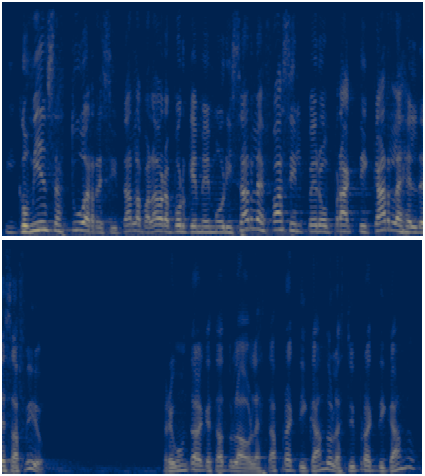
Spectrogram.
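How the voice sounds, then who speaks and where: A man preaching a sermon as pastor, acting out little quoted voices and swinging between quiet asides and louder points. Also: expressive, fast talker, big-room sound. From Colombia. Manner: preaching with acted-out quotes, dropping low and rising loud. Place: church hall.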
